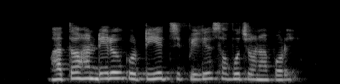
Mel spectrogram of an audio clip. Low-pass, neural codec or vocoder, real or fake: 7.2 kHz; codec, 16 kHz, 4 kbps, X-Codec, HuBERT features, trained on LibriSpeech; fake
